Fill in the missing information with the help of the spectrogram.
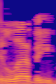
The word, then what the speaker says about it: Levy: And it's spelled L-E-V-Y. You would say Levy, but everybody from that area, if you know that area, you know I'm saying it right, Levy.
